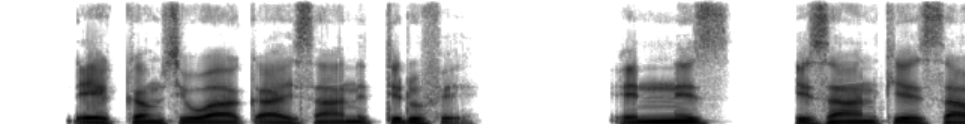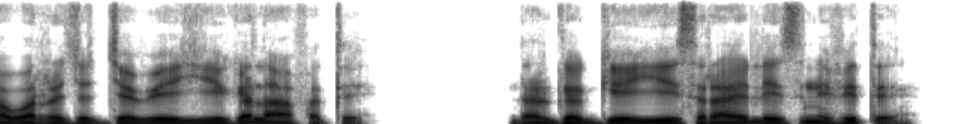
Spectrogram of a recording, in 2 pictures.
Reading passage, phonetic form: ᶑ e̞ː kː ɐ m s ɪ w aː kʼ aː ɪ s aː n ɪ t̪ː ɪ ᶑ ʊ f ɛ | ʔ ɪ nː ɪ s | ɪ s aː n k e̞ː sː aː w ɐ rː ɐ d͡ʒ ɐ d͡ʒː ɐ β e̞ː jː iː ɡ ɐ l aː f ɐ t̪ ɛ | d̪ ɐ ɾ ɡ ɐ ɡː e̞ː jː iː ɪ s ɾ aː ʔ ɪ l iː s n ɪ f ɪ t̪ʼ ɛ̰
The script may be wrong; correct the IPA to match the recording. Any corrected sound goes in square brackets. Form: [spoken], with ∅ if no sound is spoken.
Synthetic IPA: ᶑ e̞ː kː ɐ m s ɪ w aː kʼ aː ɪ s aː n ɪ t̪ː ɪ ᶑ ʊ f ɛ | ʔ ɪ nː ɪ s | ɪ s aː [ŋ] k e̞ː sː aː w ɐ rː ɐ d͡ʒ ɐ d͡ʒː ɐ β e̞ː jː iː ɡ ɐ l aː f ɐ t̪ ɛ | d̪ ɐ ɾ ɡ ɐ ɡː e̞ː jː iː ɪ s ɾ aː ʔ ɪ l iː s n ɪ f ɪ t̪ʼ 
